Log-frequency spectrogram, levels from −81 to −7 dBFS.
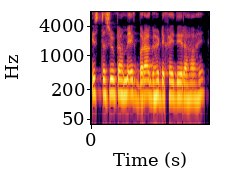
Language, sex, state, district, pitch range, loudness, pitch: Hindi, male, Arunachal Pradesh, Longding, 145-160 Hz, -16 LUFS, 150 Hz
